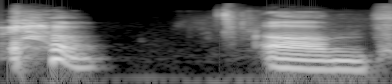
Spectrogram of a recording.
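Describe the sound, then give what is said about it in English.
A person coughs during a conversation, giving two short voiced, throaty bursts separated by a brief silence. “Sorry, I have to cough.”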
